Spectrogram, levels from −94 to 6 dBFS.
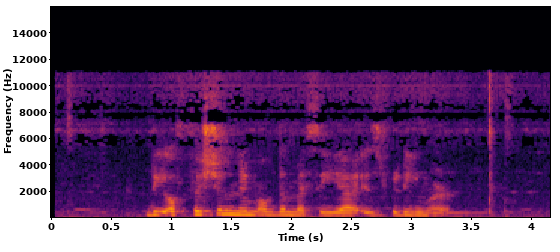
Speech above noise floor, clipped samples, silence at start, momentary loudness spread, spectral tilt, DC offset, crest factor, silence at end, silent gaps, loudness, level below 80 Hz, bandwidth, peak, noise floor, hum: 27 dB; under 0.1%; 0.15 s; 14 LU; -4 dB/octave; under 0.1%; 18 dB; 0.35 s; none; -26 LUFS; -52 dBFS; 11.5 kHz; -10 dBFS; -53 dBFS; none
